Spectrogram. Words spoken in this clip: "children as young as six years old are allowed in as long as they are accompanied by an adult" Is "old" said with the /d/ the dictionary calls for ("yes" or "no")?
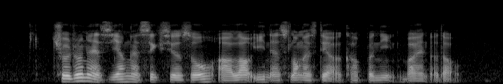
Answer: no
